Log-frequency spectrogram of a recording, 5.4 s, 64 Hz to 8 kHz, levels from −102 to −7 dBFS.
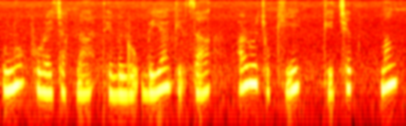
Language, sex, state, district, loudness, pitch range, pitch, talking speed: Garo, female, Meghalaya, West Garo Hills, -21 LUFS, 230-285 Hz, 255 Hz, 90 wpm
